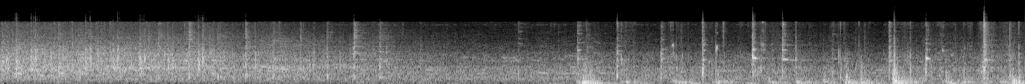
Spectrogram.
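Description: Arena crowd noise through the wait for the serve, then a badminton rally from about six seconds in: sharp racket strikes on the shuttlecock, irregular every half-second or so, mixed with players' footsteps thumping on the court.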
